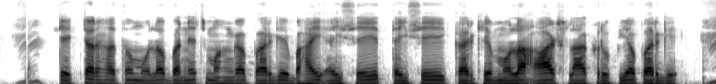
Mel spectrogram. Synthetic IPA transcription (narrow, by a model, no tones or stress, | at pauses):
ʈeːk̚ʈəɾɦət̪õmoːlabənet͡ʃməɦə̃ŋɡapəɾɡebʱaːiəɪset̪əɪsekəɾkemoːla̰ʔaːʈʰlaːkʰɾʊpijapəɾɡeː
